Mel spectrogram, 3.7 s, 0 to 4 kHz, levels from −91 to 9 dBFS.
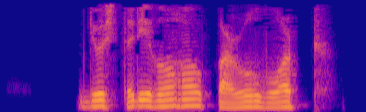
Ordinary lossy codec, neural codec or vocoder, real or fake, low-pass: MP3, 16 kbps; codec, 16 kHz, 0.7 kbps, FocalCodec; fake; 3.6 kHz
